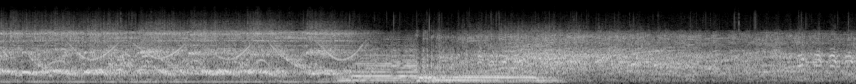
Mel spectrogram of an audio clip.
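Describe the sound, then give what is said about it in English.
A burglar alarm goes off with a wailing tone that rises and falls several times, then gives way to a steady, low buzzing ring, while a crowd laughs and chatters loudly throughout. “Now I'll be able to buy a louder burglar alarm.”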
